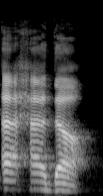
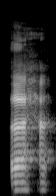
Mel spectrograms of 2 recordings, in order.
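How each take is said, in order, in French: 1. Une voyelle 'a' brève est ajoutée après la consonne finale. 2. La consonne finale se termine par un écho court et net. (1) "Je ne vais pas dire ahada. Parce que là, j'ai mis une fatha" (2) "je vais dire ahad"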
